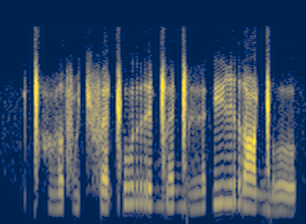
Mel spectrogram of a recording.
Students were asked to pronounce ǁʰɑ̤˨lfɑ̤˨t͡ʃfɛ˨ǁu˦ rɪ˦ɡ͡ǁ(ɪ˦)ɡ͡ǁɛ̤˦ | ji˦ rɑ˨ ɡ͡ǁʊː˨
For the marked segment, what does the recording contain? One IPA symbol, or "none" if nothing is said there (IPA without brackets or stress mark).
ɛ˦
